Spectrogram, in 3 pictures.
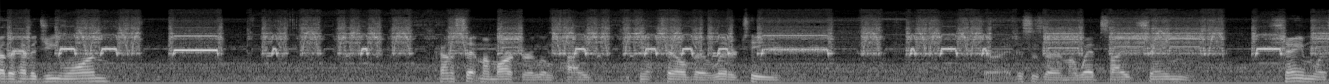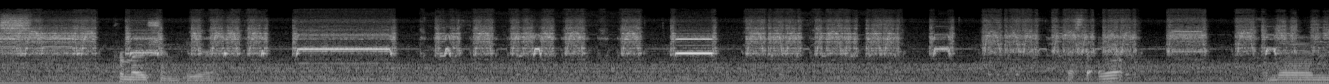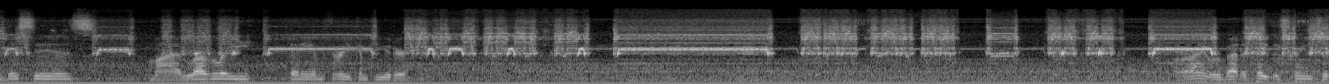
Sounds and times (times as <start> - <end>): Speech: 0.0 - 1.1, 4.4 - 7.8, 9.8 - 11.9, 12.8 - 13.6, 14.5 - 15.4, 24.0 - 24.6, 25.9 - 27.5, 28.1 - 30.7, 38.4 - 39.8.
